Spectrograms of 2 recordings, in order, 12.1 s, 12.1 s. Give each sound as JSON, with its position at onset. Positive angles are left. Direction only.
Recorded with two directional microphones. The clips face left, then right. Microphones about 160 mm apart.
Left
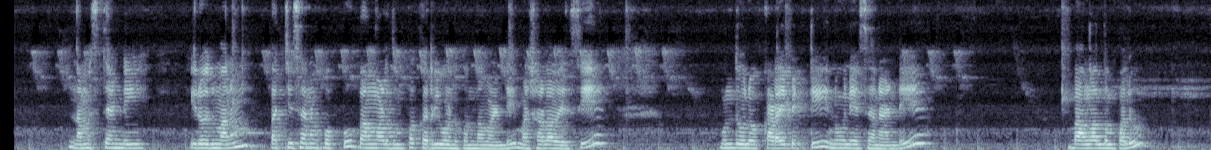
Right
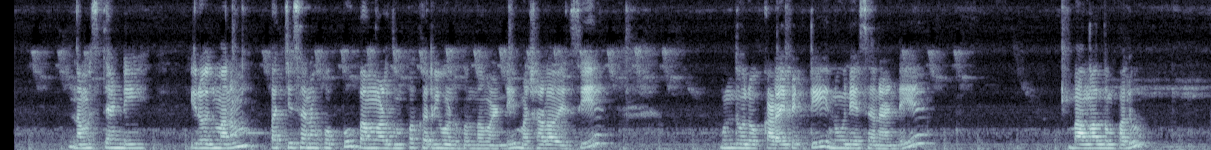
{"t": 0.7, "sound": "a woman's voice", "side_deg": 40}
{"t": 7.2, "sound": "a woman's voice", "side_deg": 35}
{"t": 10.7, "sound": "a woman's voice", "side_deg": 35}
